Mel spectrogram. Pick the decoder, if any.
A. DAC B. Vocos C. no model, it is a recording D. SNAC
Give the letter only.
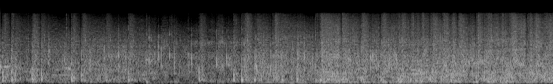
D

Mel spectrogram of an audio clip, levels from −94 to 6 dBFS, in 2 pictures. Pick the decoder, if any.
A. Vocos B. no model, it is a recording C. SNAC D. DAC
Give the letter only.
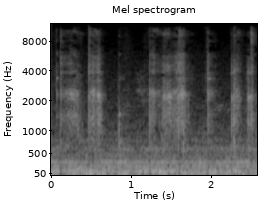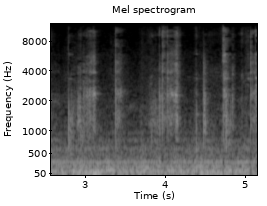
B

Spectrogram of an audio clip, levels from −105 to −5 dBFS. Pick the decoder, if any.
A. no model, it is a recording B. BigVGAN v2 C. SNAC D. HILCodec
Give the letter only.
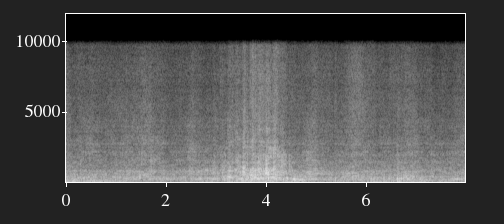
C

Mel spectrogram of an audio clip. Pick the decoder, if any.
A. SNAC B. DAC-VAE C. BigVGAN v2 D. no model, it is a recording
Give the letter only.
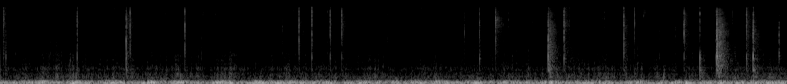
D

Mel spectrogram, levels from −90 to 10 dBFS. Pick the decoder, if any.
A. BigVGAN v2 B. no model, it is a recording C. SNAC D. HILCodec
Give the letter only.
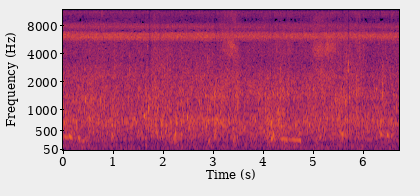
B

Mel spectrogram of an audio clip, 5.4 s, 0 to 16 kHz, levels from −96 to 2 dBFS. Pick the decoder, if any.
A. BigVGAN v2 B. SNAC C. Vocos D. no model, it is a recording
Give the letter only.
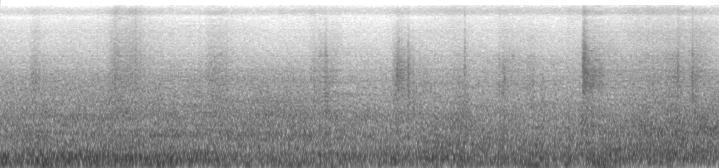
B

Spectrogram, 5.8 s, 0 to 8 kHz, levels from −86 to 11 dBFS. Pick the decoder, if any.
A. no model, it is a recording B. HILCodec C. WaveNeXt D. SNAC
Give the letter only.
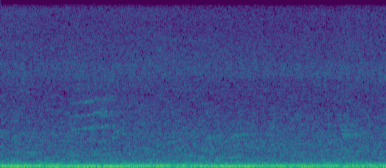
A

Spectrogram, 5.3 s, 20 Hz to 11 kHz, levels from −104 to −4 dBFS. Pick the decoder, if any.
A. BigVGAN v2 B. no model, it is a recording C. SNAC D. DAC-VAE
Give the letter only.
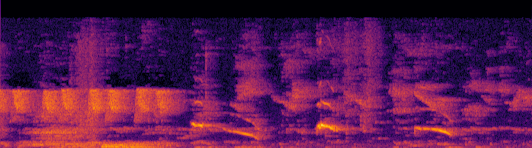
B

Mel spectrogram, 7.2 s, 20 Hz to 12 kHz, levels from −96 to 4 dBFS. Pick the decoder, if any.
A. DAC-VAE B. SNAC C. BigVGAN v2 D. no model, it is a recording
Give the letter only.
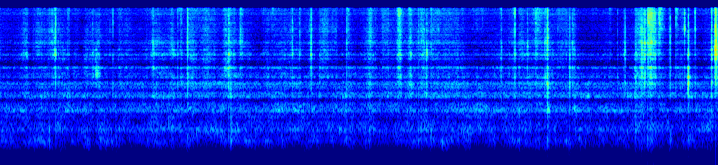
B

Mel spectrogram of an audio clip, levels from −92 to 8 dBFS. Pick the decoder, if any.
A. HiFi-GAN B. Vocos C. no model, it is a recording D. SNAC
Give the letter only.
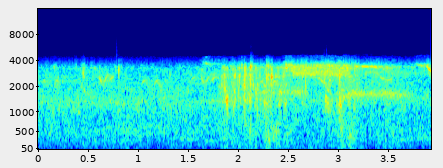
C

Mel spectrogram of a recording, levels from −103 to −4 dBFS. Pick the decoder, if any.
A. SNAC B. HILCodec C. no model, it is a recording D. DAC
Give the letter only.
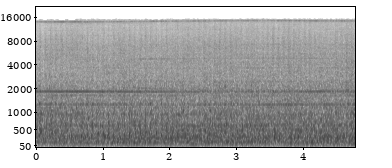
C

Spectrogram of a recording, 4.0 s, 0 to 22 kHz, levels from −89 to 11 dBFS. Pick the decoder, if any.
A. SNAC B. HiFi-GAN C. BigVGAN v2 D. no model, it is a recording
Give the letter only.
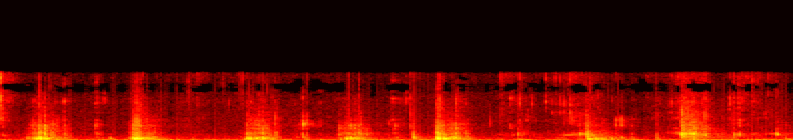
D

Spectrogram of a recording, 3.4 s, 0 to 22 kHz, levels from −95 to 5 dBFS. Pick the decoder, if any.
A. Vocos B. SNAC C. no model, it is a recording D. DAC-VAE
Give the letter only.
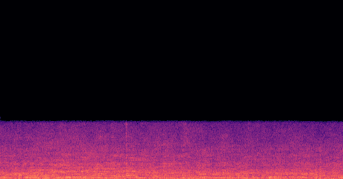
B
